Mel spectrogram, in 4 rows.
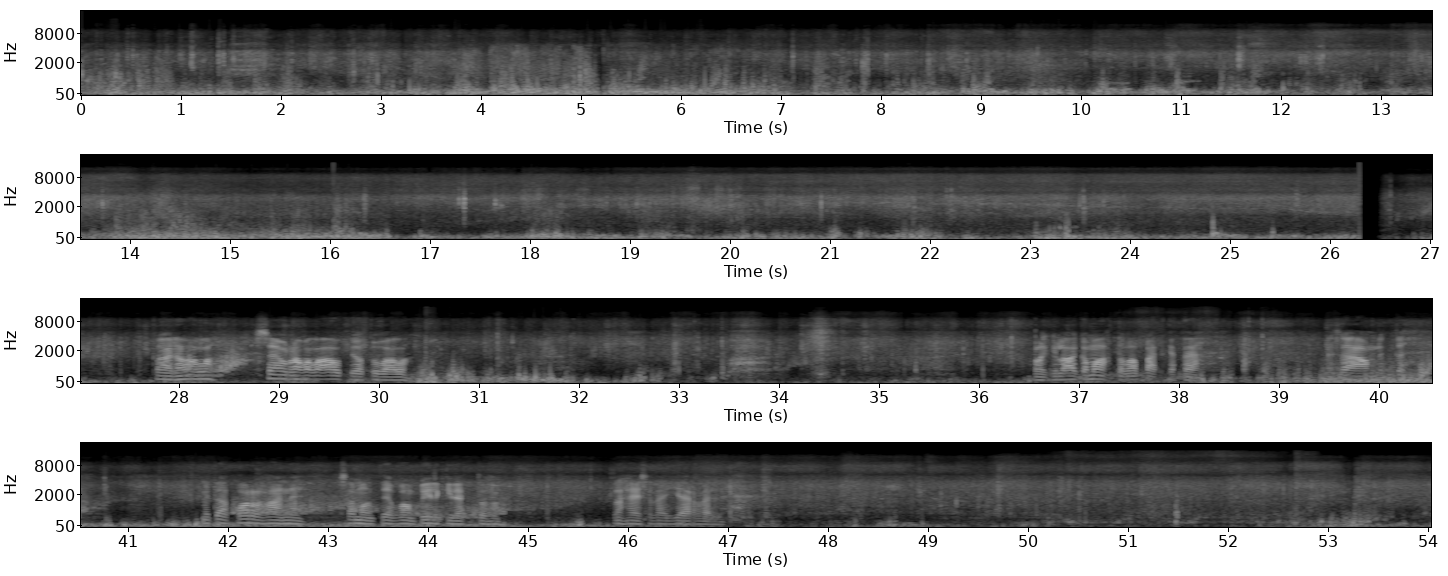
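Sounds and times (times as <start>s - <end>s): gusty wind buffeting microphone: 0.0s - 54.0s
skis swishing on packed snow: 6.5s - 14.9s, 16.2s - 30.4s, 31.0s - 39.3s, 40.9s - 54.0s
ski pole plants: 16.0s - 54.0s.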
